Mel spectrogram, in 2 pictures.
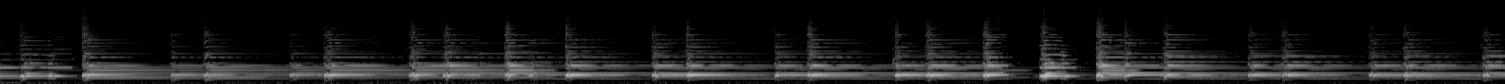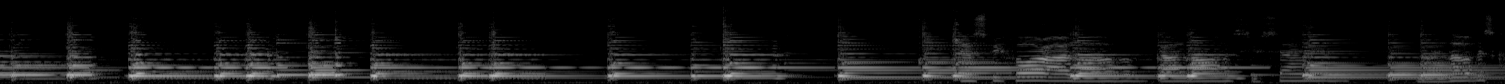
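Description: Solo ukulele playing chords in a steady rhythm in a small room. A man's singing voice joins over it in the last quarter.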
